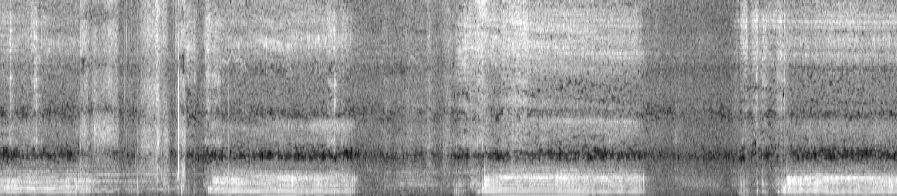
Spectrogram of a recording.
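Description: Three long, rough, rattling snores with quiet pauses between them, about one every four seconds; snoring.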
